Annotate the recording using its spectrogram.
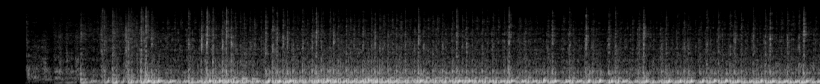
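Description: A vehicle engine starting up, its level rising over the first second, then running steadily at a low, pulsing idle.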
